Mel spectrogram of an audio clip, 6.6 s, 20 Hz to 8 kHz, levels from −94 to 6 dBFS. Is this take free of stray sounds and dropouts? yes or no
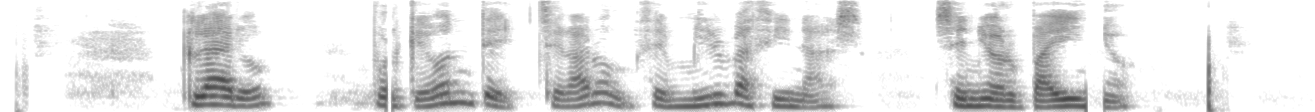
no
